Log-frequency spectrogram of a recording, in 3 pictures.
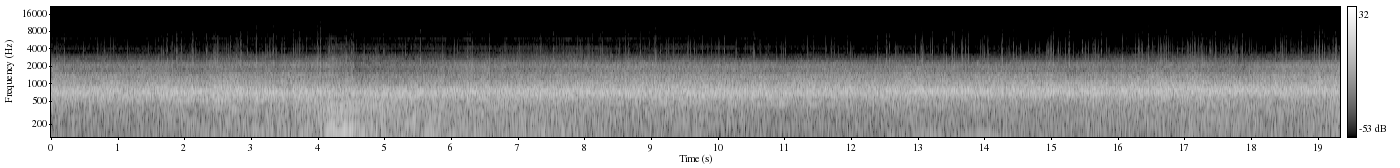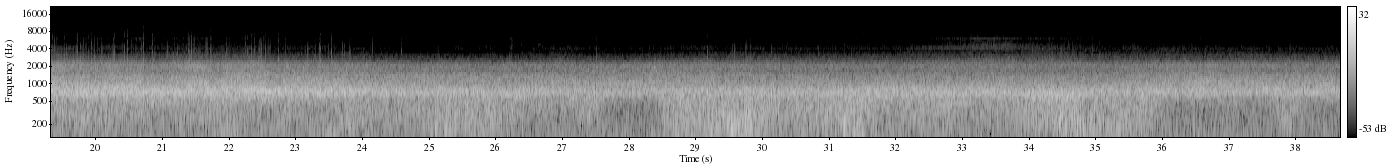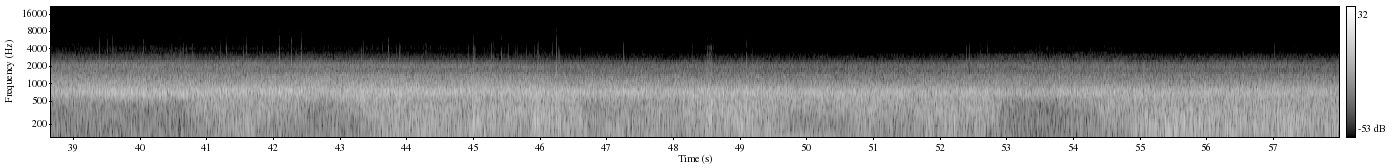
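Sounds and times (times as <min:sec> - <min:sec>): bicycle road noise: 0:00.0 - 0:58.0
rushing wind: 0:00.0 - 0:58.0
low rumble: 0:01.8 - 0:09.2.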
